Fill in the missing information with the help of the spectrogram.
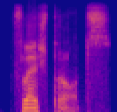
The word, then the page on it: fleshpots: British English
